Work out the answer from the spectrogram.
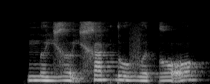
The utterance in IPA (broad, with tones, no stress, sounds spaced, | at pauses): n ə˨˩ j ɣ ə̰ː˧˨ j x a˦˥ k̚ ɗ o˧ v ə˨˩ t̚ ɣ ɔ̰˧˥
